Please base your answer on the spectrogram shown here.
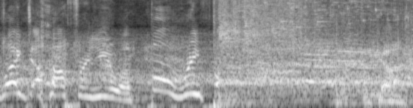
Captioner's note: crowd booing and complaining; window breaking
